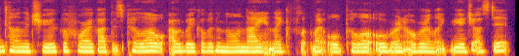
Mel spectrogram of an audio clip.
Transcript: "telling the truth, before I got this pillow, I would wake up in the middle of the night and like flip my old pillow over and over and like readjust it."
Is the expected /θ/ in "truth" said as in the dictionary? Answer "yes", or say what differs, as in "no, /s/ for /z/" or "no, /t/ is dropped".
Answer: yes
